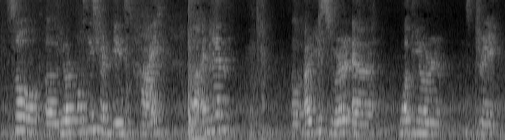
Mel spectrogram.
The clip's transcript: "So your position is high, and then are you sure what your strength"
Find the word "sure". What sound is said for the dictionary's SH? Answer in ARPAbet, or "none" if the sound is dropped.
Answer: S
